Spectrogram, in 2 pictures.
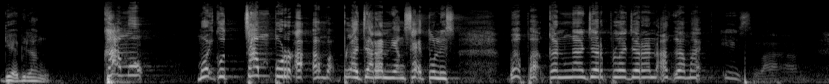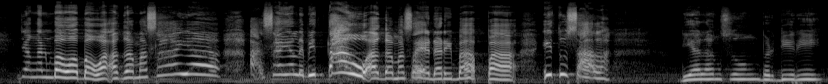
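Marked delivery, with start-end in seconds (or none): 1.0-4.6 high-pitched indignant rebuke; retold outburst, pitched way up; angry teacher. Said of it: "emang dia marah. Dia bilang". 5.0-14.4 high, indignant comeback; acted defiant argument at high pitch; heated retort. Pupil argues back at angry teacher.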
